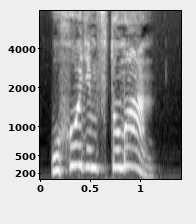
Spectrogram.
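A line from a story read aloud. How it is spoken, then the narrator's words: Ninja shouting. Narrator (Russian): крикнул ниндзя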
